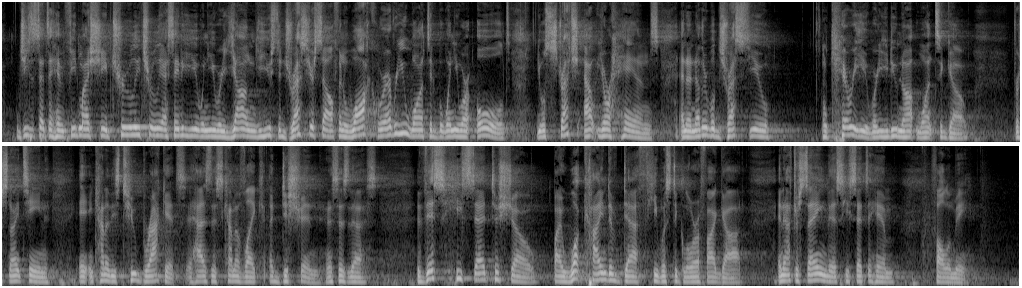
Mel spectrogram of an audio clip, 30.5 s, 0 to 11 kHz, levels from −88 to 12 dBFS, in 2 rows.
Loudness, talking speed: -21 LUFS, 190 wpm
